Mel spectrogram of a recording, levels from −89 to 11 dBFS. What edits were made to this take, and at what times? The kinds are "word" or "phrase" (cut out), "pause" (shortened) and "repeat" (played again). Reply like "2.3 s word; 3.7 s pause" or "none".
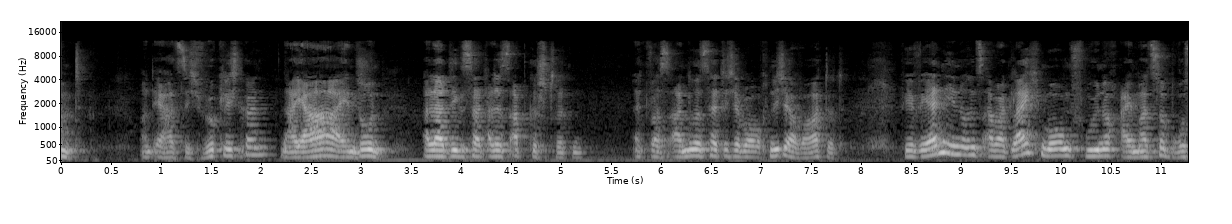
1.8 s phrase; 2.1 s pause; 3.0 s word; 4.2 s word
